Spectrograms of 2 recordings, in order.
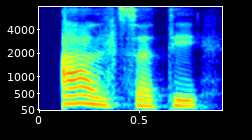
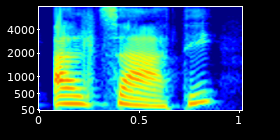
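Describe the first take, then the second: First: The stress is on the first syllable. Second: The stress is on the second syllable. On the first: It is a command to get up. "alzati, imperativo, seconda persona singolare" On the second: It describes people who got up. "E alzati, participio passato"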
